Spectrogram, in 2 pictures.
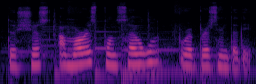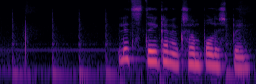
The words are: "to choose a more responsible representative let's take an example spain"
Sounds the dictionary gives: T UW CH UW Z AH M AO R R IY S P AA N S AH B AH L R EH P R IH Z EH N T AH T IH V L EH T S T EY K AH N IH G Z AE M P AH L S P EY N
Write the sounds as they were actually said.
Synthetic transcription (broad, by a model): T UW SH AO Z AH M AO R R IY S P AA N S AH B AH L R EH P R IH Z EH N T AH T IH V L EH T S T EY K AH N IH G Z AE M P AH L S P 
